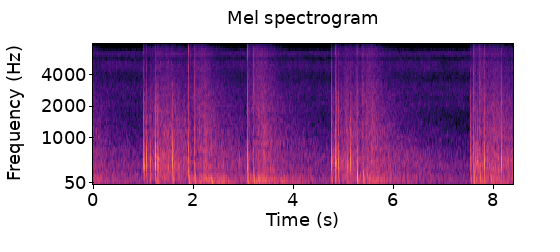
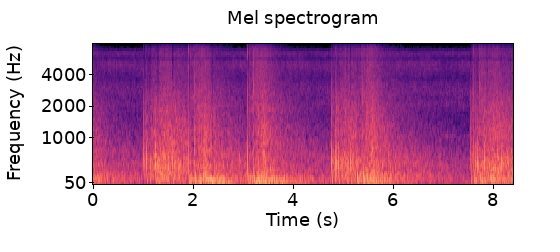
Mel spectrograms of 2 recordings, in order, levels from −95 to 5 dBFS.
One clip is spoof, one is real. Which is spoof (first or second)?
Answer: first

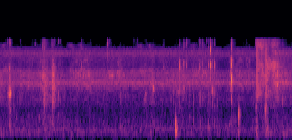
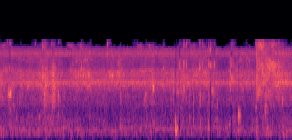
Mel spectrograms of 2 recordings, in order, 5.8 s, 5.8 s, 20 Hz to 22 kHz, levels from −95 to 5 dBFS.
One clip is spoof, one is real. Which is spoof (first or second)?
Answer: second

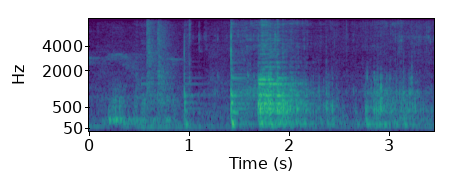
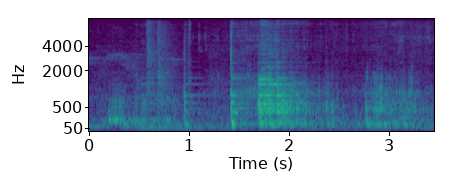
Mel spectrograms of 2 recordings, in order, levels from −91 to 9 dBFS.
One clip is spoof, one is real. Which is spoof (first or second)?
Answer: second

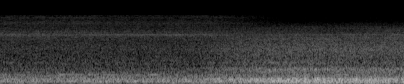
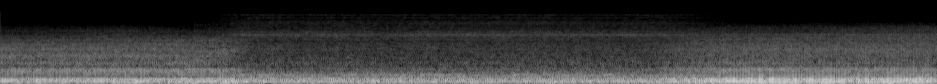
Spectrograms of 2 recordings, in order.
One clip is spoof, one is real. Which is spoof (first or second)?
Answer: second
